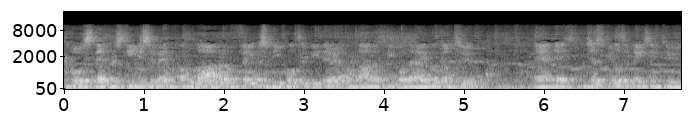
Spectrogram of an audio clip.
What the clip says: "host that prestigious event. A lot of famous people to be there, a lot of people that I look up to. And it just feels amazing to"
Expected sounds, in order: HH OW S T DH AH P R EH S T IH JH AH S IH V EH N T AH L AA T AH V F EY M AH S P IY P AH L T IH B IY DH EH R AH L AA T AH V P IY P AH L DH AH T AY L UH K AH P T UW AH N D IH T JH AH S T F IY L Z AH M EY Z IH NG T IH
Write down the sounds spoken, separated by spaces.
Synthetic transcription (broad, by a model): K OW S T DH AH P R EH S T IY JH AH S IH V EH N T AH L AA T AH V F EY M AH S P IY P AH L T IH B IY DH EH R AH L AA T AH V P IY P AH L DH AH T AY W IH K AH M T UW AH N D IH T JH AH S T F IY L Z AH M EY Z IH NG T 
